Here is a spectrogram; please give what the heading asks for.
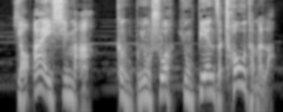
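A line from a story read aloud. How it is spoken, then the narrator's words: Sudden angry shout. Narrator (Chinese): 突然又无缘无故地发起脾气，大声喊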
